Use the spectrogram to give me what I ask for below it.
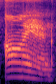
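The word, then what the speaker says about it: iron: एंड आयरन बेटा आयरन नहीं होता है। इट्स आयरन आर साइलेंट यहां पे आयन है ना?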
